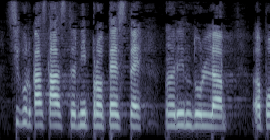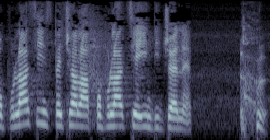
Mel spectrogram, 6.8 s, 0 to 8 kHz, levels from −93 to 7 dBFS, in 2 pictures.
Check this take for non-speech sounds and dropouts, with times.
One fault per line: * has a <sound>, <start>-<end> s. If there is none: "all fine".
* has a cough, 6.4-6.7 s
